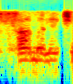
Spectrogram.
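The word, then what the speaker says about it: Šamanić: Yes, it's, I think Samanich is the way the team told us to pronounce.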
